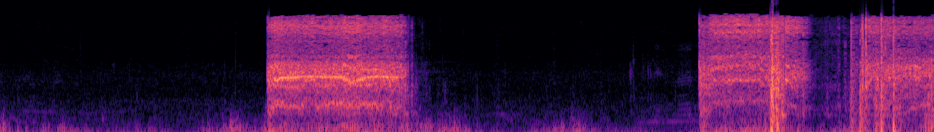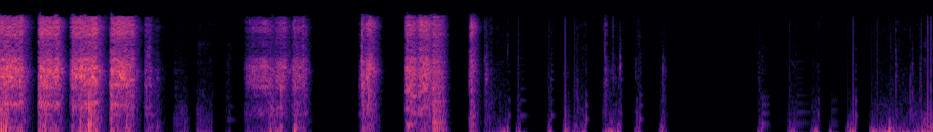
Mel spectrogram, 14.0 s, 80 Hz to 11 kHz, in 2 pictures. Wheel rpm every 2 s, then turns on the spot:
20, 60, 60, 130, 20, 20, 0.
none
